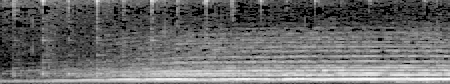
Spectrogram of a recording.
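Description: Air raid sirens wail steadily across Israel just after dawn on a Saturday, warning of a massive Hamas rocket barrage; a sustained rising tone with layered harmonics that swells slightly louder over a few seconds, heard alone without any voices.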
